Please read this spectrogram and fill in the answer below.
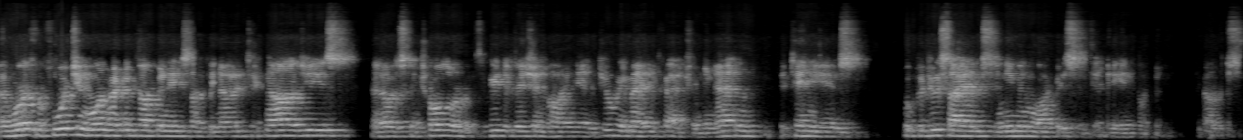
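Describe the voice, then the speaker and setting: A man with an American accent talks at a very fast pace. His intonation is fairly even, but his loudness swings widely. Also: fairly high pitch for a man. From New York, Queens and Long Island. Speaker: community board candidate. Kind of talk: campaign speech. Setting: community meeting with audience.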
